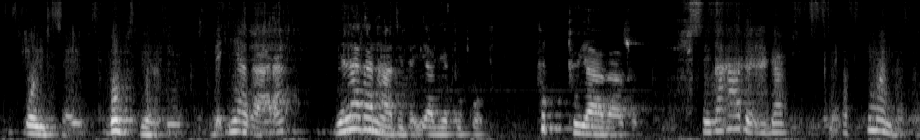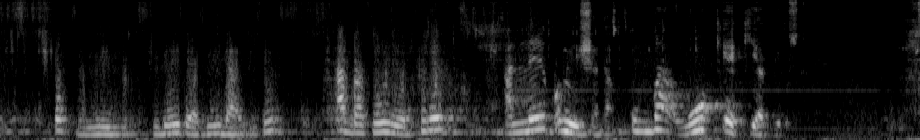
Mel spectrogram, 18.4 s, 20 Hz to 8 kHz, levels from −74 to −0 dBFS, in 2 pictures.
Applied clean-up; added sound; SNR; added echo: neural separator model SepFormer DNS4.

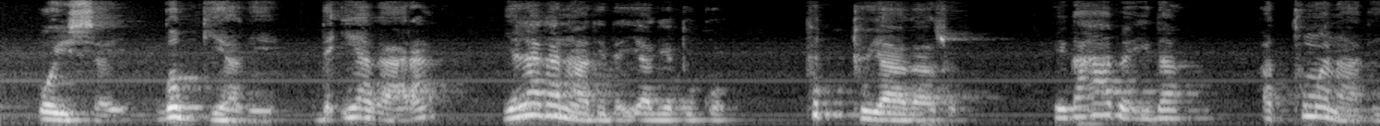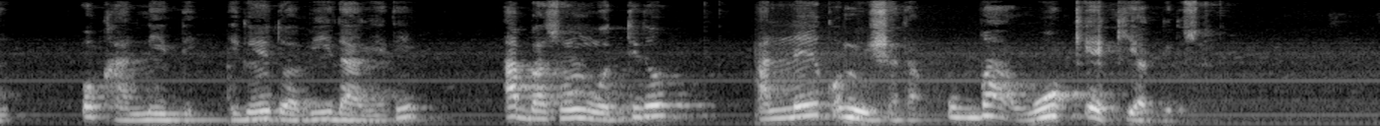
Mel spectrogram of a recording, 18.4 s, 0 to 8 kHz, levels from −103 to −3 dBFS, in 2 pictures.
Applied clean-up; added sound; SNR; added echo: none; none; none; none.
